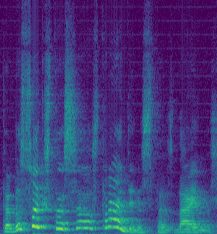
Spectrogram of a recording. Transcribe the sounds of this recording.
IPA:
tɐ ʋʲeːˈsuɔkʲeːs tɐs ɛsˈtrɑːdʲeːnʲeːs tɐs ˈdɐɪˌnɐs

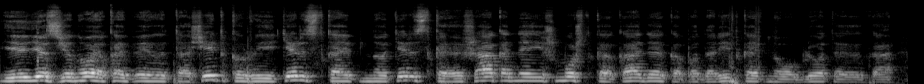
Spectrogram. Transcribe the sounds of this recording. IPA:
ɪ ˈjɪs ʒʲɪˈnoːjoː kɐɪp ɪ tɐˈʃʲiːt kʊr iːˈkʲɪrst kɐɪp nʊˈkʲɪrst kɐɪ ˈʃɑːkɐ nʲɛɪʃˈmʊʃt kɐ kɑː nʲɛ kɐ pɐdɐˈrʲiːt kɐɪp nuɔbʲˈlʲuɔt tɐɪ ˈkɑː

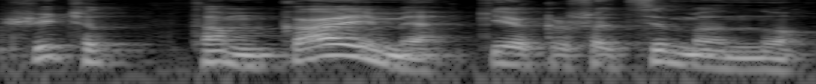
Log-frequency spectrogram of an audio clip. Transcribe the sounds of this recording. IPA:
ˈʃʲɪt͡ʃʲɛ ˈtɐm ˈkɐɪmʲɛ ˈkʲiɛk ɐʃ ɐtʲˈsʲɪmʲɛnʊ

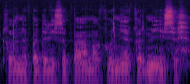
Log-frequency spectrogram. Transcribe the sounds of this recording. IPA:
ˈkoːlˠ nʲɛpɐdɐˈrʲiːsʲɪ ˈpɑːmoːkʊ ˈnʲiɛkʊr ˈnʲɛɪsʲɪ

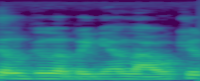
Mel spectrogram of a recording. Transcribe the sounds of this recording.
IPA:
ˈɪlˠɡɐɪ ˈlˠɑːbɐɪ nʲɛˈlˠɐʊkʲʊ

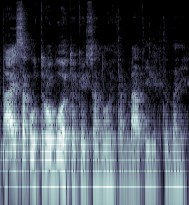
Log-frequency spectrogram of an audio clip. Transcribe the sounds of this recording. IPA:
ɐɪ sɐˈkɐʊ truɔˈbuɔj toːˈkʲuɔj sʲɛˈnuɔj tʲɛn ˈmʲæːtɐɪ lʲɪktʲɪˈnɐɪ

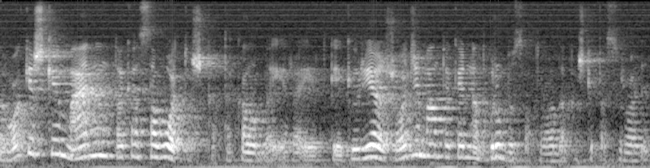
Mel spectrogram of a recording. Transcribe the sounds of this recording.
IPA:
ˈroːkʲɪʃʲkʲiː ˈmɐn jɪn ˈtoːkʲɛ sɐˈʋoːtʲɪʃkɐ ˈtɐ ˈkɐlˠbɐ ˈiːrɐ ɪt kɐɪ kʊˈrʲiɛ ˈʒoːd͡ʒʲɛɪ ˈmɐn toːˈkʲiɛ nʲɛt ˈɡrʊbuːs ɐtˈroːdoː kɐʃˈkɐɪp pɐsʲɪˈroːdʲeː

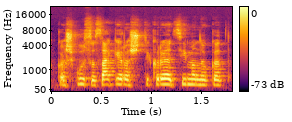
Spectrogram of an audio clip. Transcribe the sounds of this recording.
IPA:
kɐʃˈkuː ʊʃʲsʲɪˈsɑːkʲɛ ɪr ˈɐʃ tʲɪkˈrɜ ɐtʲˈsʲiːmʲɛnʊ ˈkɐt

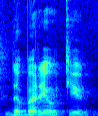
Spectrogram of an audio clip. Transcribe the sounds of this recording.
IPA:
dɐˈbɐr jɛʊ ˈtʲiː

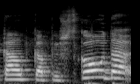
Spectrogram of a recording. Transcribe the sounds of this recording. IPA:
ˈkɐlˠp ˈkɑːp ɪʃ ˈskoːʊdɐ

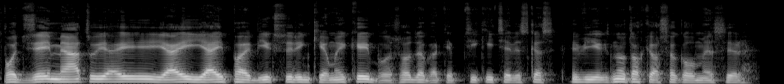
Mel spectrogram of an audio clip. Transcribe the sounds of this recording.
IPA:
poː ˈd͡zʲʋʲiɛj ˈmʲæːtuː ˈjɛɪ ˈjɛɪ ˈjɛɪ pɐˈʋʲiːks rʲɪŋʲˈkʲɪmɐɪ kɐɪp ˈbʊs oː dɐˈbɐr kɐɪp ˈt͡sʲiːkʲɛɪ ˈt͡ʃʲɛ ˈʋʲɪskɐs ˈʋʲiːks nʊ ˈtoːkʲoːs ˈsɑːˈkɐʊ mʲɛs ˈɪr

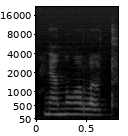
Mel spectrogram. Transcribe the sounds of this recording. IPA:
nʲɛ ˈnuɔlˠɐt

